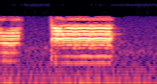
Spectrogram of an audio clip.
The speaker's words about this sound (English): I found my stylophone in the garage, and it's sitting on my desk, and now I'm fiddling with it. Stylophone? It's like this gimmicky little electrical contact synthesizer thing.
